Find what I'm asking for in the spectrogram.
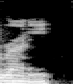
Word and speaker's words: Rurouni: Ronin Kenshin? – Rurouni Kenshin. – How do you spell that? – R-U-R-O-U-N-I.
